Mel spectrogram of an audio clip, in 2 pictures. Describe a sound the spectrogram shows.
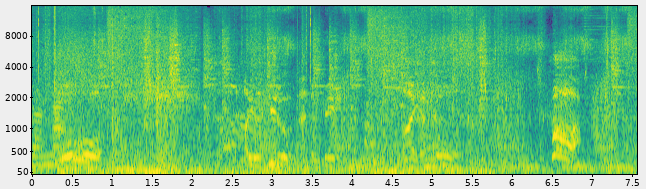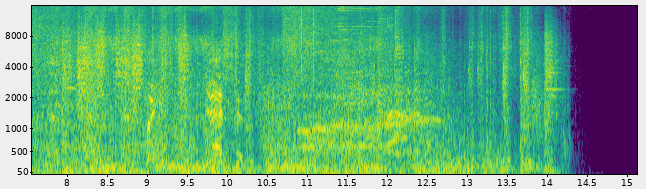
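Magic spells crackle and blast in a fantasy battle.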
